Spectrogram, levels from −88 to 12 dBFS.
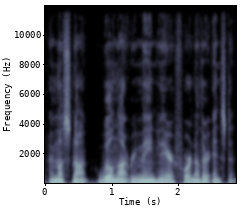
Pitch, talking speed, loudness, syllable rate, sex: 110 Hz, 190 wpm, -19 LUFS, 6.0 syllables/s, male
